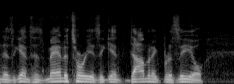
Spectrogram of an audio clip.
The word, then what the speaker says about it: Breazeale: So now he finally gets his mandatory, and his mandatory is against Dominic Breazeale. I think it's Brazil. I think they pronounce it Brazil, but either way, that's who his mandatory is against.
